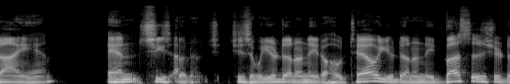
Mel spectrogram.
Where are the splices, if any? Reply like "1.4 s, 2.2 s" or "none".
1.8 s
